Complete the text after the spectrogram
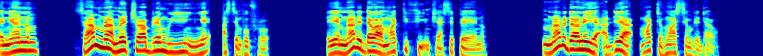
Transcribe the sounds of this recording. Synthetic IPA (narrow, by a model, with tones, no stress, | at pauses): æ˨nũ˨a˦nʊ̃˦m | sãː˨˦m̩˦ɾã˦˨mɪ̃˦ɪ˦t͡ɕʰa˦a˦bɾɛ˦m̩˦ʊ̃˨ji˦ɲ̩˨ɲɛ̃˦a˨sɛ˨m̩˨pʊ˦fʊ˨ɾʊ̰˦˨ | jɛ˨m̩˨m̃˨ã˦dɪ˨da˦wa˨mʊ̃˦ã˦tʰɪ˦fi˨m̩˨fi˨a˨sɪ˦pʰɛː˨nʊ̃˦ | m̩˨m˨ã˦dɪ˨da˦nʊ̃˦jɛ˨ʔa̰˨dɪ˦a˨m˦ã˦tʰɪ˨ɦʊ̃˦a˦sɛ̃˨˦m˨dɪ˨da̰˨w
